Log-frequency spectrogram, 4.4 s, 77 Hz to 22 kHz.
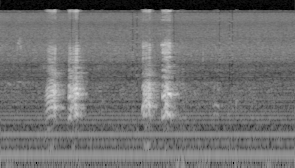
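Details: Canada goose pair arguing over sitting on the eggs, Rogers Place, Charlo, Montana, April 14, 2022; two double honks, each pair of loud nasal notes spaced about a second and a half apart, steady background hum.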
